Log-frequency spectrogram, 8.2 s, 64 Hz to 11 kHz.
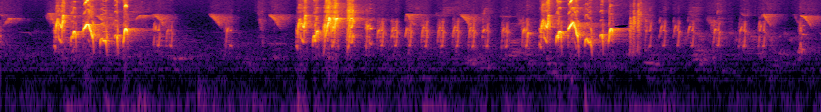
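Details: Thick-billed flowerpecker from southern Thailand, a recording used as a lure: bright chirping, twittering bursts about a second long recur roughly every 2.5 seconds, with softer ticking notes between them.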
